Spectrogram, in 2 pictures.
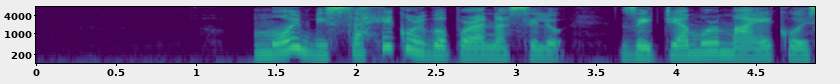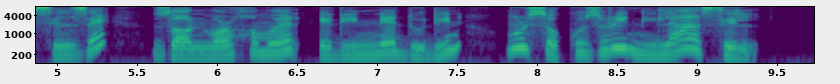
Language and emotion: Assamese, surprised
